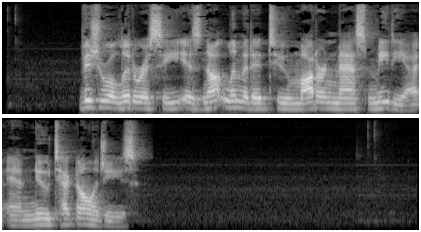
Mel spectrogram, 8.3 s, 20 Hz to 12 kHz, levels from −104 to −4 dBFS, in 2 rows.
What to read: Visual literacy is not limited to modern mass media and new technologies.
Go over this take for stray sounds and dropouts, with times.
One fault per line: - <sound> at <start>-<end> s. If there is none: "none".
none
